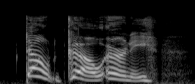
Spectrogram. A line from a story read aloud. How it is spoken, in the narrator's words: Bess cried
